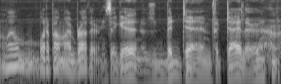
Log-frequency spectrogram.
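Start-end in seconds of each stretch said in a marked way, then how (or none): 1.8-4.2 sleazy guy voice, slow insidious drawl. Retelling a movie scene, imitating a character as a douchebag. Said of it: "I'm making him sound like a douchebag".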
